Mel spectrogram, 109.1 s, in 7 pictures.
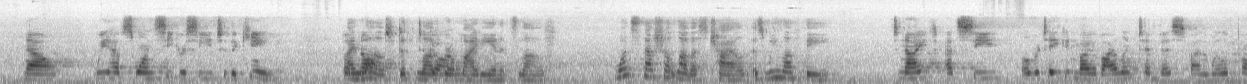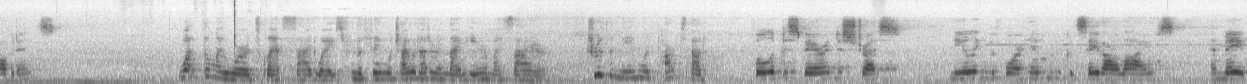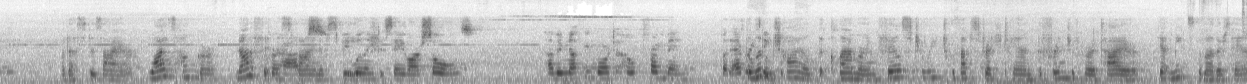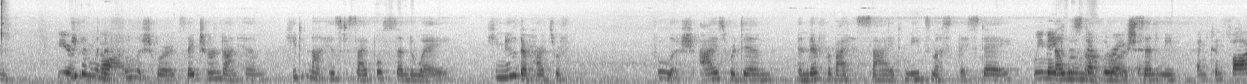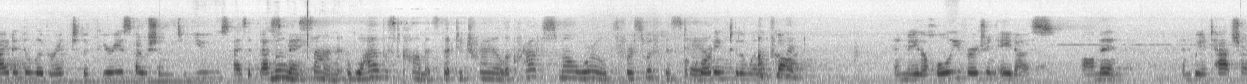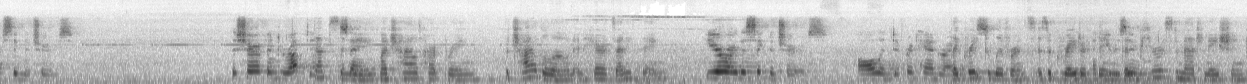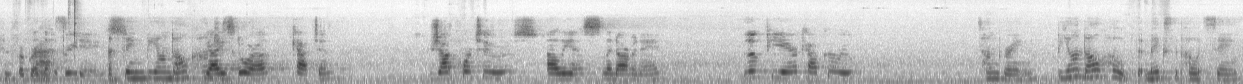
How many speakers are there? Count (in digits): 2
